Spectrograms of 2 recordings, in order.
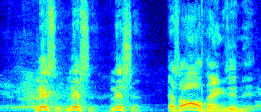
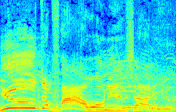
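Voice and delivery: louder, higher shouted charge; preaching shout; 4 semitones higher, 7 dB louder than usual. Acted. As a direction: fire it at the congregation.

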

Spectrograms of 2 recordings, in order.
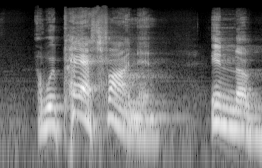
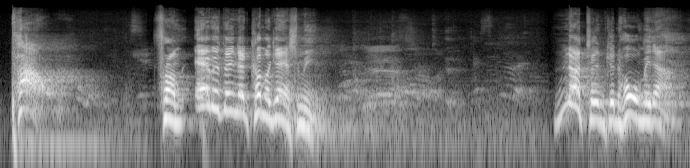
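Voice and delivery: full-force preaching; 5 semitones higher than usual. Real, not acted. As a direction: preach it hard, lifting every phrase.

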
